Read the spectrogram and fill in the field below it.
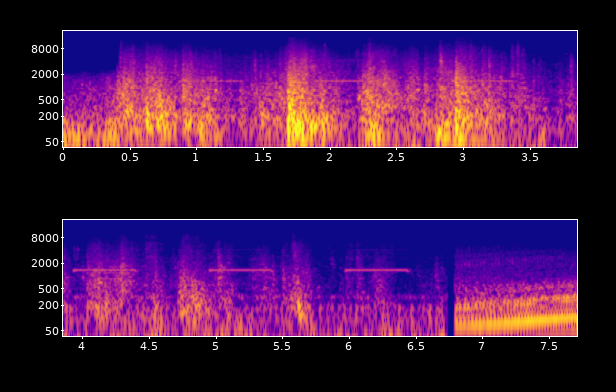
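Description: A vehicle crashes with loud bangs and crunching metal.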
